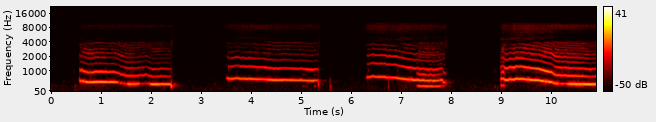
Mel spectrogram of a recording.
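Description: A Jack Russell terrier whines and moans in four long drawn-out calls, each about two seconds, mostly sliding down in pitch. It is the dog's vocal protest at being told no, keeping up its pleading.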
